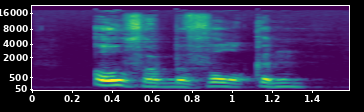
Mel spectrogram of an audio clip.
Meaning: to overpopulate
- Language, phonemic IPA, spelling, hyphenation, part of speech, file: Dutch, /ˌoːvər.bəˈvɔlkə(n)/, overbevolken, over‧be‧vol‧ken, verb, Nl-overbevolken.ogg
